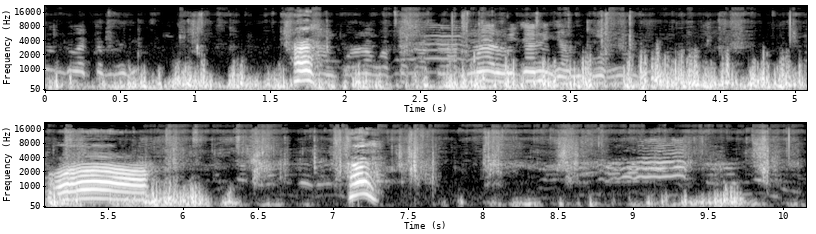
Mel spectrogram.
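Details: A herded goat lets out a clear, drawn-out quavering bleat midway, followed by a shorter sharp one, while people talk continuously around it.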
